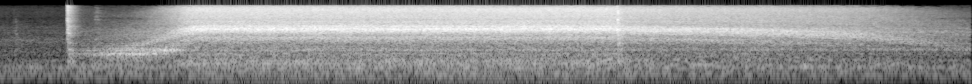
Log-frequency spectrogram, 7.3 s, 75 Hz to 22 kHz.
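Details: Newly assembled Delta 10-inch 36-725 table saw: winds up to smooth steady high whir, holds evenly with no wobble or rattle, passes nickel test with nickels still standing, coasts down cleanly.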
